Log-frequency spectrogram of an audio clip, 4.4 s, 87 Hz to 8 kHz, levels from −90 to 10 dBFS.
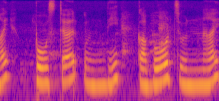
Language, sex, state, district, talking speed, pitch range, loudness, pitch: Telugu, female, Andhra Pradesh, Sri Satya Sai, 70 wpm, 185-235 Hz, -17 LUFS, 195 Hz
